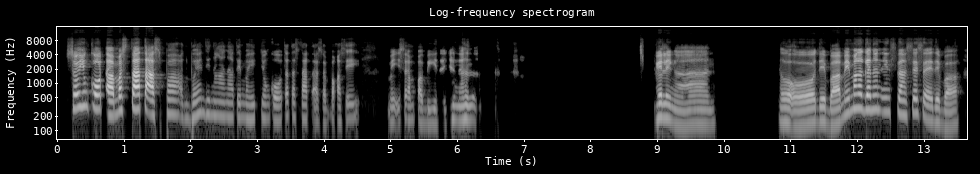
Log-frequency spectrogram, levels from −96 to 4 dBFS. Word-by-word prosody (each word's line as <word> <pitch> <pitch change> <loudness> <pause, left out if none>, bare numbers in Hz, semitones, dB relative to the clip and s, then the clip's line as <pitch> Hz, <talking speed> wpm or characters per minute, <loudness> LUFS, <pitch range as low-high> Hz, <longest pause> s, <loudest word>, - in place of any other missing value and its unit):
So, 295 0 0
'yong 325 0 +1
quota 285 -8 +5
mas 265 +1 0
tataas 285 -8 +7
pa. 225 -1 -9
"Ano 180 - -23
ba 195 - -12
'yan 235 - -16
'di 225 - -17
na 205 -1 -15
nga 195 -1 -15
natin 185 0 -16
ma-hit 175 0 -16
'yong 180 0 -17
quota 170 +3 -12
tas 190 - -16
tataasan 175 -1 -13
pa - - -15
kasi 180 +4 -13 0.4
may 155 0 -11
isang 170 0 -11
pabida 140 0 -12
diyan 170 -1 -10
na" - - -3 2.9
Galingan. 140 -6 -2 1.0
Oo, 145 0 -4
di 155 +1 -5
ba, 140 +1 +1
may 235 +3 +2
mga 295 +1 +4
ganon 280 -1 +2
instances, 235 -2 -5
eh, 170 -4 -2
di 150 -2 -6
ba? 130 +1 -8
185 Hz, 160 wpm, -24 LUFS, 150-230 Hz, 2.9 s, tataas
